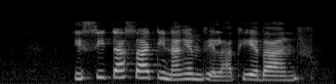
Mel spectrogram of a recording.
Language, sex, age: Swati, female, 22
